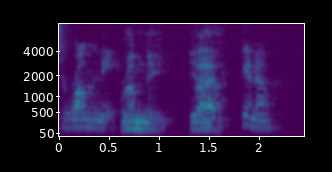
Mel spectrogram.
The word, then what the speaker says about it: Rhymney: And apparently Rhymney is actually pronounced Rumney.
